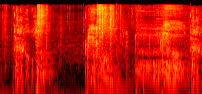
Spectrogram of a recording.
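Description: A sword hits monsters with short thuds.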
